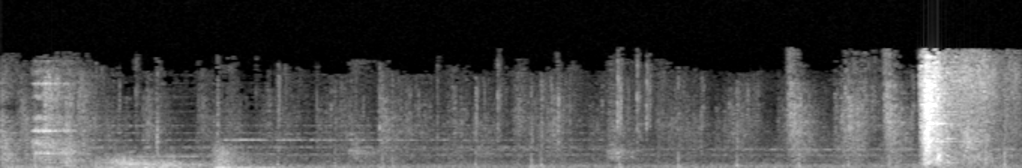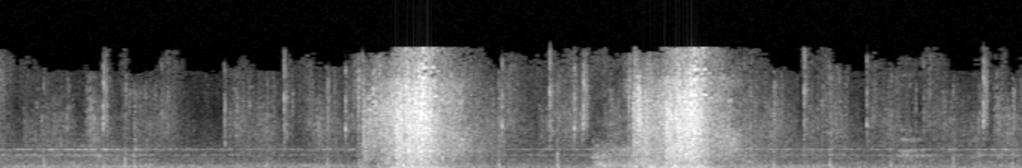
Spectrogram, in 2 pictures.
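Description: Armoured footsteps clatter on stone as a warrior runs.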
